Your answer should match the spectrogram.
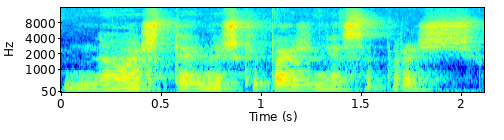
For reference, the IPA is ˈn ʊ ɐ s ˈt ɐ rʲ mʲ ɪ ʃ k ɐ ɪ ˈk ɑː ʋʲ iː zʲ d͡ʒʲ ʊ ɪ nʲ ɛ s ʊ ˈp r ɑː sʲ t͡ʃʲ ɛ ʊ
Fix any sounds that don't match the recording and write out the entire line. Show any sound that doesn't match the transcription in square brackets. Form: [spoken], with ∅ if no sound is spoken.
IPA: ˈn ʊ ɐ [ʃ] ˈt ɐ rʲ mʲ ɪ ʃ k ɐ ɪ [ˈp] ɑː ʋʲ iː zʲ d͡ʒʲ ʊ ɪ nʲ ɛ s ʊ ˈp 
